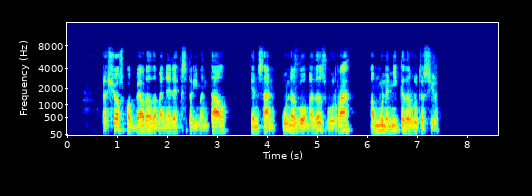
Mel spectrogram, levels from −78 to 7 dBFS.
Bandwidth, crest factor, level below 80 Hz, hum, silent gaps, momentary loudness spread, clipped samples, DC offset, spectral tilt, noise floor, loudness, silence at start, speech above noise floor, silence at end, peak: 8.2 kHz; 18 dB; -60 dBFS; none; 5.84-6.06 s; 10 LU; under 0.1%; under 0.1%; -5.5 dB/octave; under -90 dBFS; -18 LUFS; 0.7 s; over 72 dB; 1.2 s; -2 dBFS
